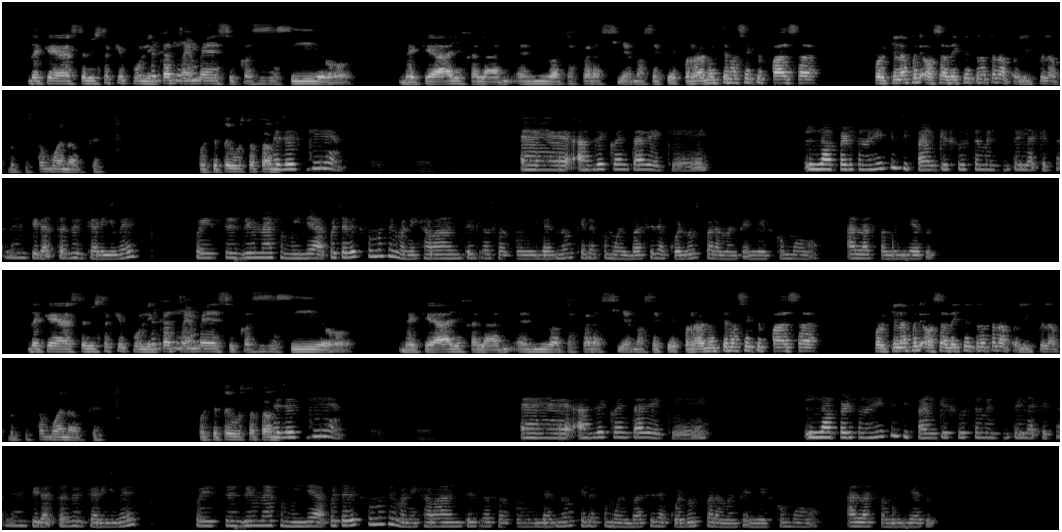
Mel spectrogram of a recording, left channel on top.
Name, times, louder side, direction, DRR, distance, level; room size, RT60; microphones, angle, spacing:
voice 1, 0.3-3.5 4.0-8.1 8.7-11.6 12.6-13.3, left 2 dB, ahead, 1.0 m, -29 dB
voice 2, 1.5-2.0 13.3-14.0 15.8-17.6 18.6-22.5 23.1-29.3 29.6-30.5, left 2 dB, 30° left, 1.6 m, -34 dB
7.2 x 2.5 x 2.7 m
head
